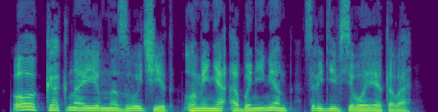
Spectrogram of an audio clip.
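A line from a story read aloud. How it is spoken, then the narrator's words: Almost laughing. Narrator (Russian): едва не засмеялся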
